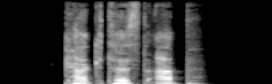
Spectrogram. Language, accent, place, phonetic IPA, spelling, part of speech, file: German, Germany, Berlin, [ˌkaktəst ˈap], kacktest ab, verb, De-kacktest ab.ogg
- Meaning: inflection of abkacken: 1. second-person singular preterite 2. second-person singular subjunctive II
